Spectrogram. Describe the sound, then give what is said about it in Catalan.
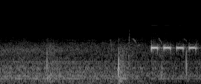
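A car phone rings with a rapid series of high, steady electronic beeps in short bursts, starting after a low background rumble marked by a couple of soft knocks. “Despenja el telèfon del cotxe.”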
